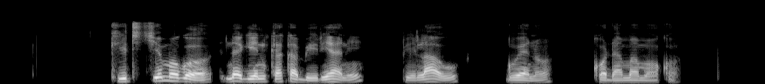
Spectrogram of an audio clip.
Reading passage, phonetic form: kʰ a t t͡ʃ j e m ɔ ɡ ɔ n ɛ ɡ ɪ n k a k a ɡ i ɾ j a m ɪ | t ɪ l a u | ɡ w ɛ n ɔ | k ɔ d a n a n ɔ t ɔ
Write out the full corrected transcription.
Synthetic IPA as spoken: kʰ i t t͡ʃ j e m ɔ ɡ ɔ n ɛ ɡ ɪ n k a k a b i ɾ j a n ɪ | p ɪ l a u | ɡ w ɛ n ɔ | k ɔ d a m a m ɔ k ɔ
